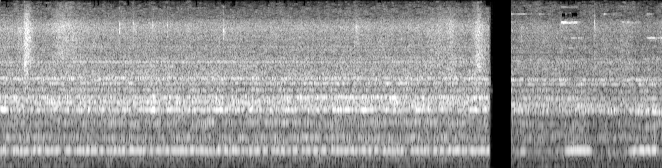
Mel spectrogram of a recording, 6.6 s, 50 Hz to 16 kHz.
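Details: Chinese diesel heater on a workshop bench test, after 10 minutes at full power (level 10), warm; steady roar with an unchanging hum and whistle, no surging, popping or misfire; normal running at full power.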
